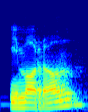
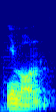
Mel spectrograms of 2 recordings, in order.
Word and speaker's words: imorgon: first we have "imorgon" (tomorrow") which often becomes "imorron" or "imorrn" For example, "see you tomorrow!"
